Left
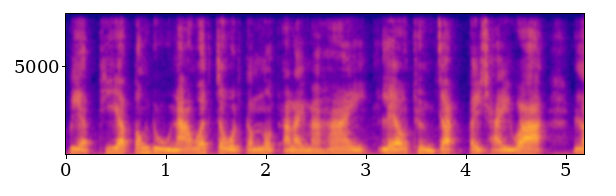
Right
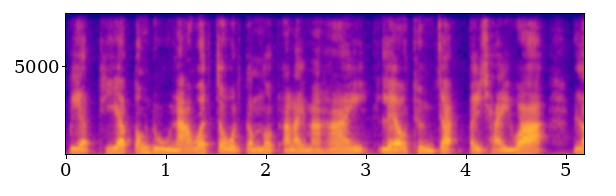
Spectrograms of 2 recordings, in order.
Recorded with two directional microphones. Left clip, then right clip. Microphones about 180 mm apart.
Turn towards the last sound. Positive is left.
turn(degrees=-15)  # may be behind; listen again after turning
